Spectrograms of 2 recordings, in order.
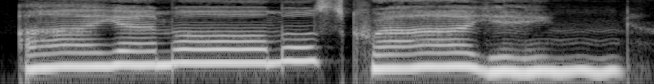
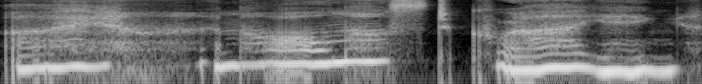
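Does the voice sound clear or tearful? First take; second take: clear; tearful. First: The voice is clear and steady, without emotion. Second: The voice and breath are shaky and tearful. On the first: The feeling does not come across as real. The speaker calls it wrong. "That's not very convincing" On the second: The speaker really seems close to tears. The speaker calls it right. "my breath is different, my voice is different"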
